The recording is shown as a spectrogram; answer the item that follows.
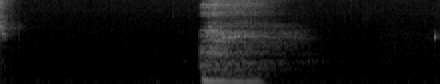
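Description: A person sighs once, about a second in: a short breathy exhale whose low voiced part falls in pitch.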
